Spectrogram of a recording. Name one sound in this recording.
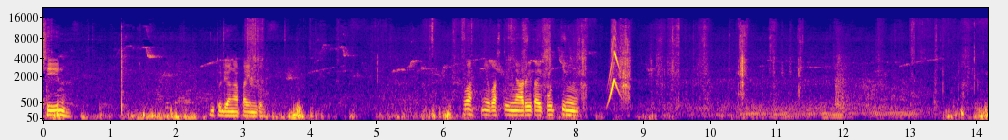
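A small animal chirps softly close by.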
